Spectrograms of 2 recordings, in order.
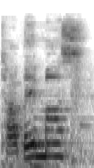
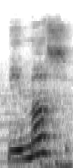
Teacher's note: When you say these words, you actually pronounce the vowel u, but the vocal cords don't vibrate enough, and you can't hear the sound u well. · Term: voiceless vowels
